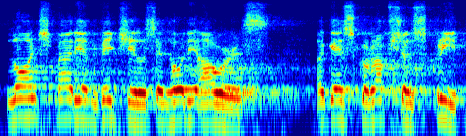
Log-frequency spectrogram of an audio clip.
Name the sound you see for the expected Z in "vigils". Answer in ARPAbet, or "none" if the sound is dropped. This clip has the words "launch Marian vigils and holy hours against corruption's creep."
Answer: S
